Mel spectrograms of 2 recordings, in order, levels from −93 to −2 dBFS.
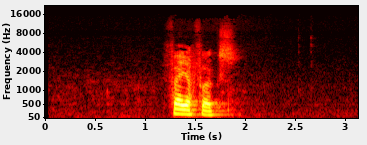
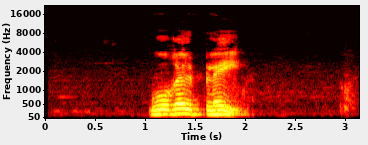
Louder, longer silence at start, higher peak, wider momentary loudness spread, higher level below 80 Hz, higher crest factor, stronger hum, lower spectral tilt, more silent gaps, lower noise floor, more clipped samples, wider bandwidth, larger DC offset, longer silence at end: about the same, -18 LUFS vs -18 LUFS; first, 1.3 s vs 1.05 s; about the same, -4 dBFS vs -4 dBFS; first, 23 LU vs 14 LU; about the same, -66 dBFS vs -64 dBFS; about the same, 20 dB vs 18 dB; neither; about the same, -7.5 dB/octave vs -7.5 dB/octave; neither; about the same, -65 dBFS vs -64 dBFS; neither; first, 10.5 kHz vs 8.2 kHz; neither; first, 1.3 s vs 0.1 s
